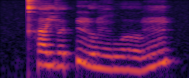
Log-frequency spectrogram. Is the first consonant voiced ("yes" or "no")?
no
